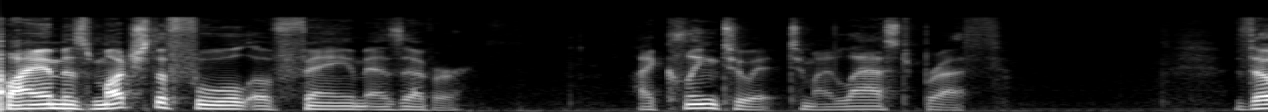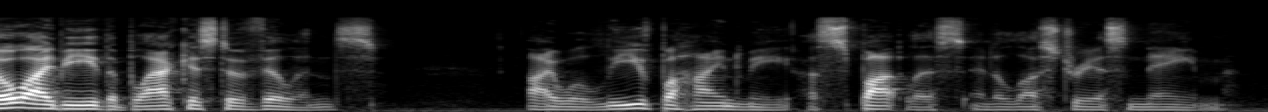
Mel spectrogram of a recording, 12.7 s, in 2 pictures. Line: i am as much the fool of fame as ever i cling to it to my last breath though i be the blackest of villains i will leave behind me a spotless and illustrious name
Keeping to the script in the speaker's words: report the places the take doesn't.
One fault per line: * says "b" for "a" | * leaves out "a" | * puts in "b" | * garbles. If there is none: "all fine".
all fine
